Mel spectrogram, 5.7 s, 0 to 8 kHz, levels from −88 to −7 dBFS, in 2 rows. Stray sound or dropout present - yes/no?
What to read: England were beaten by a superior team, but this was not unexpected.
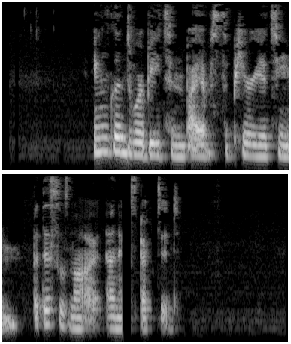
yes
